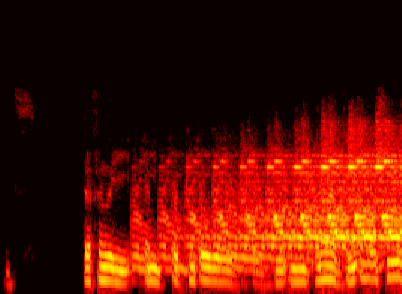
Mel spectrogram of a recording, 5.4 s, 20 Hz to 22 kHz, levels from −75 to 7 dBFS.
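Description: From 1.75 s to the end of the clip, the speech gains a feedback echo between two devices. Two devices in the same room share the call. One plays back the other's microphone, and that microphone hears it again. Neither echo canceller removes the other's playback. Each word returns roughly every 400 ms, thinner and more ringing, within a band that stops near 8 kHz. The loop is loud, reaching about 4 dB above the speech, so the repeats build up instead of fading.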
